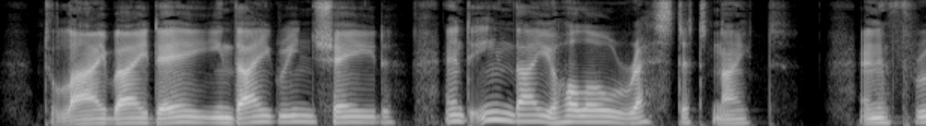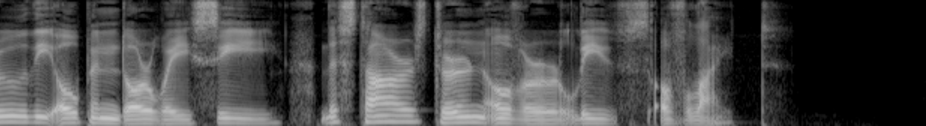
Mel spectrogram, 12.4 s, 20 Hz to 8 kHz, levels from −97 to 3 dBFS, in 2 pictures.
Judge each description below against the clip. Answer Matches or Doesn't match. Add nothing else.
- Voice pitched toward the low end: Matches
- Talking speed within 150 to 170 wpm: Doesn't match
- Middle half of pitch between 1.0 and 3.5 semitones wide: Doesn't match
